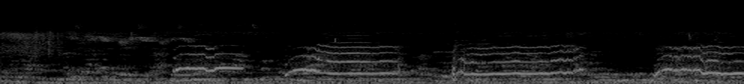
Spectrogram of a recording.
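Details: Mating domestic cats giving strange yowling sounds again and again: several long, nasal, wavering wails in a row, some bending upward at the start, with low rumbling growls underneath throughout.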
